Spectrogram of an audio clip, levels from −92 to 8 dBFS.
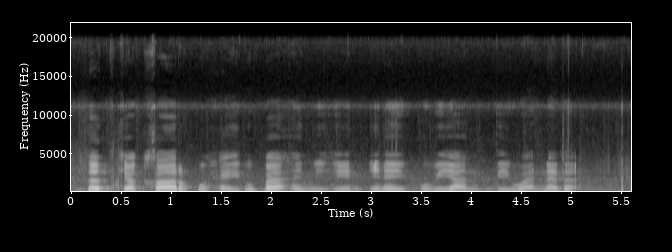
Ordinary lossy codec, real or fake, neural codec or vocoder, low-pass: none; real; none; 19.8 kHz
